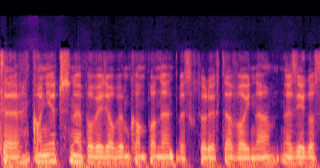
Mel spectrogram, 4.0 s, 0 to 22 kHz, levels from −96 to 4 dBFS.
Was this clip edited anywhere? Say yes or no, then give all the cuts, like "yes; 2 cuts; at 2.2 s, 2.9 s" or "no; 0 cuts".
yes; 1 cut; at 2.2 s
